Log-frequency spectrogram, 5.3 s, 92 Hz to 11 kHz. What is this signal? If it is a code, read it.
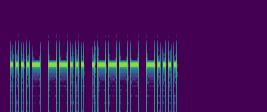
Morse code, heard as a keyed tone, about 22 wpm, 700 Hz. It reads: 4716
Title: Numbers - 4-Digit 22wpm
